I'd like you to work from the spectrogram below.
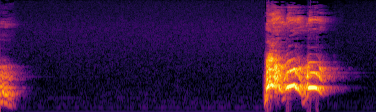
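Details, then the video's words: Cash the Maltipoo, facing his mirror reflection in a bedroom, lets out a clipped bark, falls silent, then fires a quick triple burst of high-pitched yaps. "Cash maltipoo barking at mirror"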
